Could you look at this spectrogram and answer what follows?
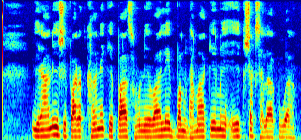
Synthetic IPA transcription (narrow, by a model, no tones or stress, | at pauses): iːɾaːniʃɪfaːɾət̪kʰaːnekepaːsɦoːneʋaːlebɐmd̪ʱɐmaːkemẽʔeːkʃɐksɦɐlaːkɦuaː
